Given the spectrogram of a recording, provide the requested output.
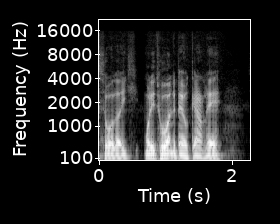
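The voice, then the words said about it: Deep Waterford Irish accent. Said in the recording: “So kind of a deep Waterford accent there, although I don't have the Waterford accent now.”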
